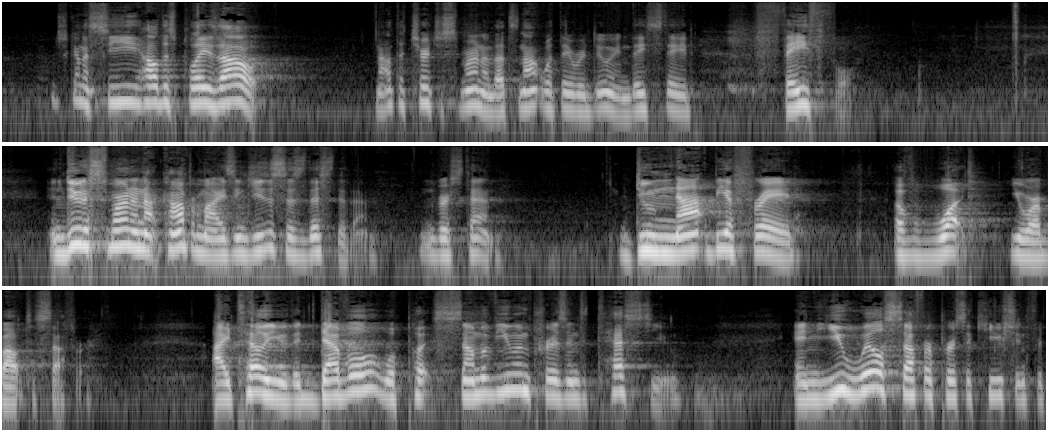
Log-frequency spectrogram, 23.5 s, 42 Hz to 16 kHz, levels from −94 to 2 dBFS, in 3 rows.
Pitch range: 155-210 Hz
